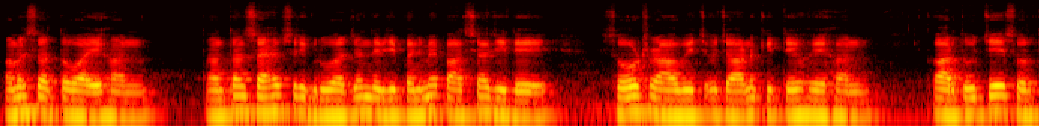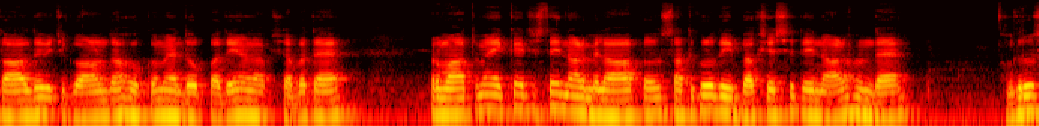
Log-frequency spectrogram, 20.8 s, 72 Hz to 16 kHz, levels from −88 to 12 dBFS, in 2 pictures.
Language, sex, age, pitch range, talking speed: Punjabi, male, 40-59, 110-130 Hz, 145 wpm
